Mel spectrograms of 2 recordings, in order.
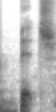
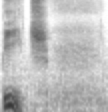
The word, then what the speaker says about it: beach: And the difference between pronunciation between beach and bitch is just that, is the vowel sound there after the B.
